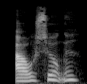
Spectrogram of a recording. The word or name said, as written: AFSYNGER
